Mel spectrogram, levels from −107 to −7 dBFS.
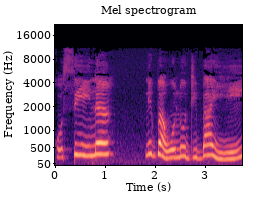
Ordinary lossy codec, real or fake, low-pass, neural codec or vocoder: MP3, 48 kbps; real; 14.4 kHz; none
